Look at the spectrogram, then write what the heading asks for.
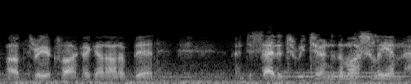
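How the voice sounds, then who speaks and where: An actor playing an uneasy, haunted man narrating an old-time radio mystery in a brooding, hesitant, deliberate way. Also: low voice, level tone, natural voice. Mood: brooding, eerie. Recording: noisy muffled old radio recording.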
